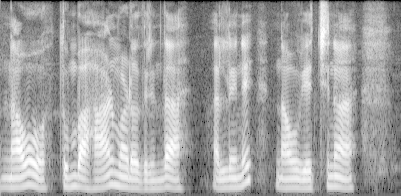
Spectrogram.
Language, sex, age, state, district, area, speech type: Kannada, male, 45-60, Karnataka, Chikkamagaluru, rural, spontaneous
